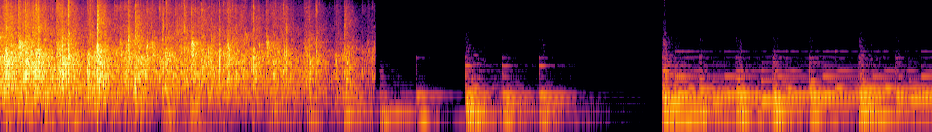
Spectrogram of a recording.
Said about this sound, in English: Let's give the panel a round of applause.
